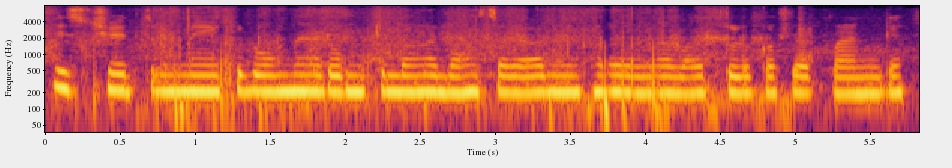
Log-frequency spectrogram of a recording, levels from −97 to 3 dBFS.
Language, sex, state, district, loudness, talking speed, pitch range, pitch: Hindi, female, Jharkhand, Deoghar, -12 LUFS, 205 wpm, 200-210 Hz, 210 Hz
